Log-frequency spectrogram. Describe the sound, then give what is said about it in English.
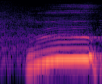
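A single long cow moo rising slightly in pitch and then breaking off abruptly, heard alone over near silence; no sheep is heard. “and the prophet of God says, if you've done everything I've told you to do, why am I still hearing sheep and cow noises?”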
